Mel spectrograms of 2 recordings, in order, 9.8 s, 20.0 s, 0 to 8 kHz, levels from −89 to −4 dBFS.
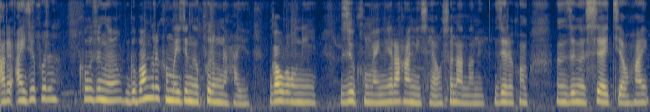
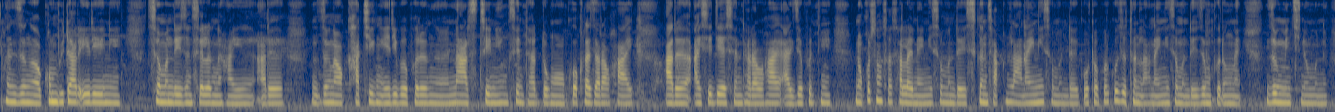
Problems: none marked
